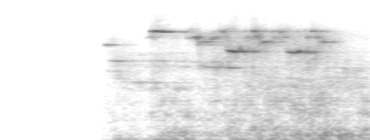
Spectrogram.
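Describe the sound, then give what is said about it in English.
Hermit thrush song on a spring day: faint, high whistled notes and quick chirps start after a brief silence and continue as a light, trilling phrase. “we'll hear this voice of the hermit thrush”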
